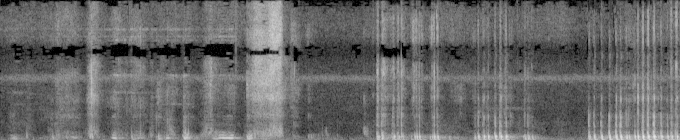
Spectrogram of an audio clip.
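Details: French Bulldog from a family of dogs (grandmother Ume, mother Roku) eating yellowtail fish: irregular bursts of low, harsh snuffling grunts and snorts, sparse at first, then growing denser and louder in the final seconds.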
